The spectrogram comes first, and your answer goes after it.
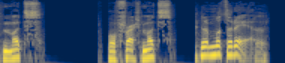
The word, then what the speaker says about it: mozzarella: Pronounced mutz. Well, fresh mutz. The mozzarella. I'm American, goddammit. I bastardize the words that I say. That's right. Some fresh mozz.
